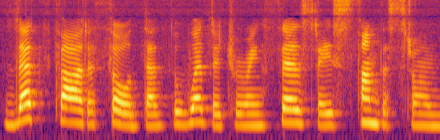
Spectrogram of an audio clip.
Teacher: patria podľa miesta artikulácie medzi zubné alebo tiež dentálne, pretože ich vyslovujeme medzi zubami, respektíve jazyk sa nachádza medzi zubami. Pri je dôležité, aby ste si zubami do jazyka nekúsali.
